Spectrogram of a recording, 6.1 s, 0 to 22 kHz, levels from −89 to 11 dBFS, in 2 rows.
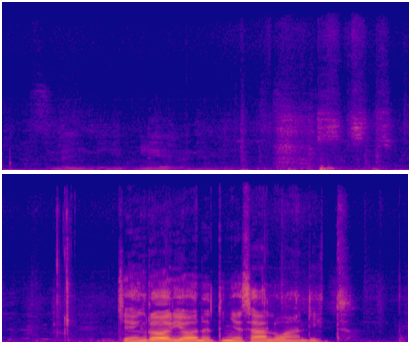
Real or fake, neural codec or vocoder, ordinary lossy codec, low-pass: real; none; none; none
